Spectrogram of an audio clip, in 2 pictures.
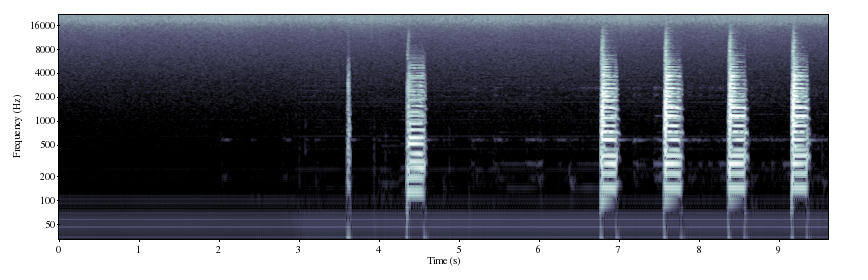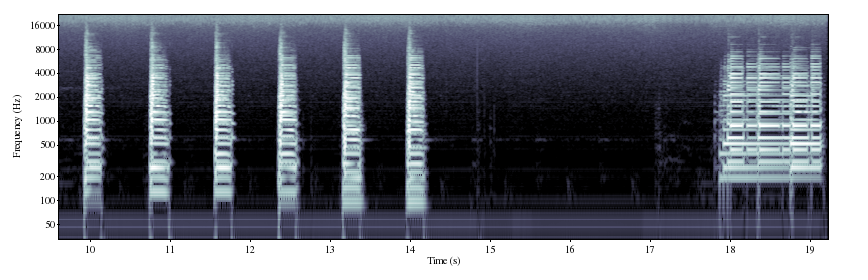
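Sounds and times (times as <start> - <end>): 
guitar line: 4.4 - 4.6, 6.8 - 7.0, 7.6 - 7.8, 8.4 - 8.6, 9.2 - 9.4, 10.0 - 10.2, 10.8 - 11.0, 11.6 - 11.8, 12.4 - 12.6, 13.2 - 13.4, 14.0 - 14.2, 17.8 - 19.2.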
